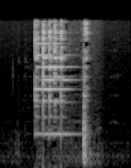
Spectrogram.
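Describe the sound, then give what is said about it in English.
A small llama bell is shaken, a quick cluster of bright metallic strikes ending in one louder clang that rings out and fades; no voices are heard. “Oh, Brother Deacon says, okay, you can have a cowbell for the, or llama bell for the Lindsey Graham crack.”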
